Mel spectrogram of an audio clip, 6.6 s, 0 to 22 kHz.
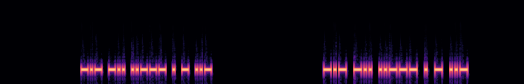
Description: Morse code, heard as a keyed tone, about 36 wpm, 700 Hz. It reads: KD2ETU KD2ETU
